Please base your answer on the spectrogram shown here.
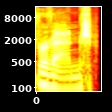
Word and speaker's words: RVNG: That's RVNG International, which I did not know until like earlier this year is pronounced Revenge.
